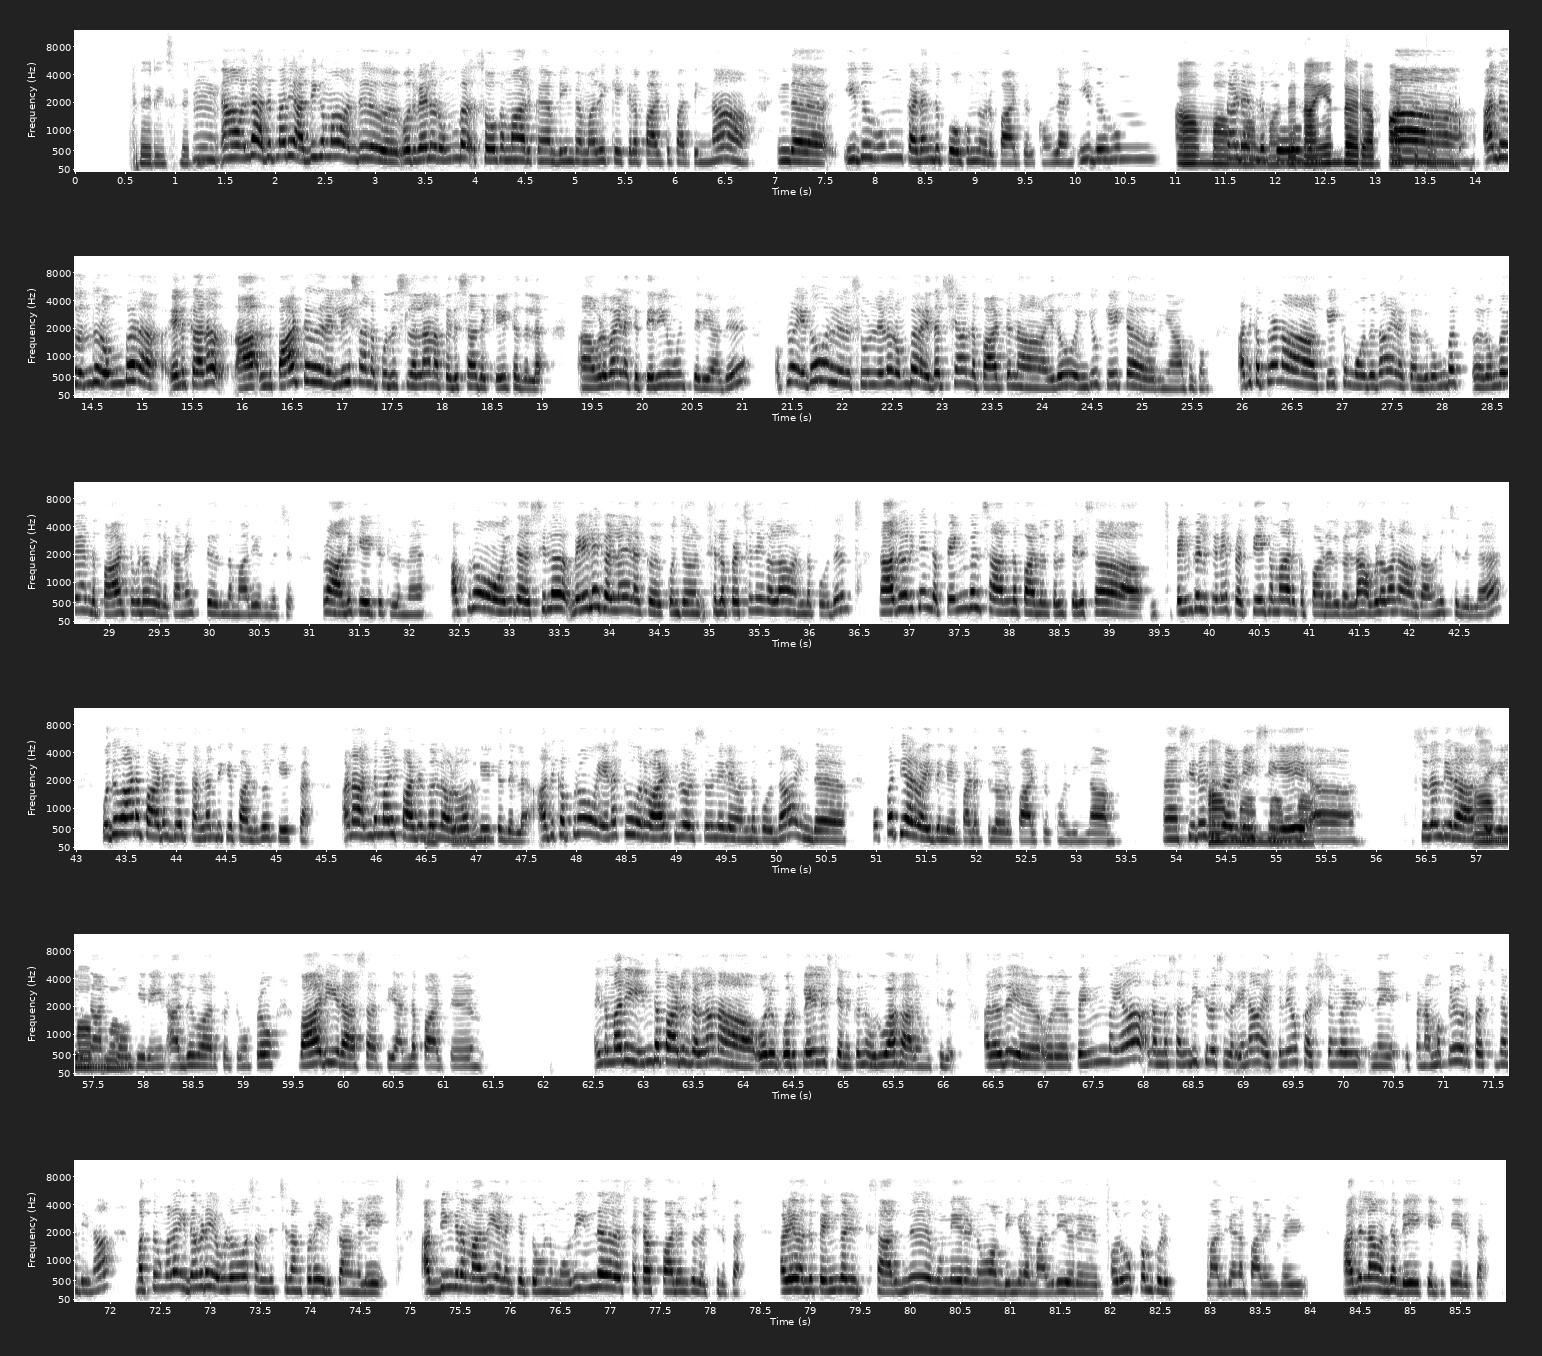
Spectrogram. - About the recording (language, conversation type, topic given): Tamil, podcast, பயணத்தில் நீங்கள் திரும்பத் திரும்பக் கேட்கும் பாடல் எது?
- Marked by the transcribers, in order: singing: "இதுவும் கடந்து போகும்"; drawn out: "அ"; other background noise; in English: "பிளேலிஸ்ட்"; "கொடுக்குற" said as "கொடுக்"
